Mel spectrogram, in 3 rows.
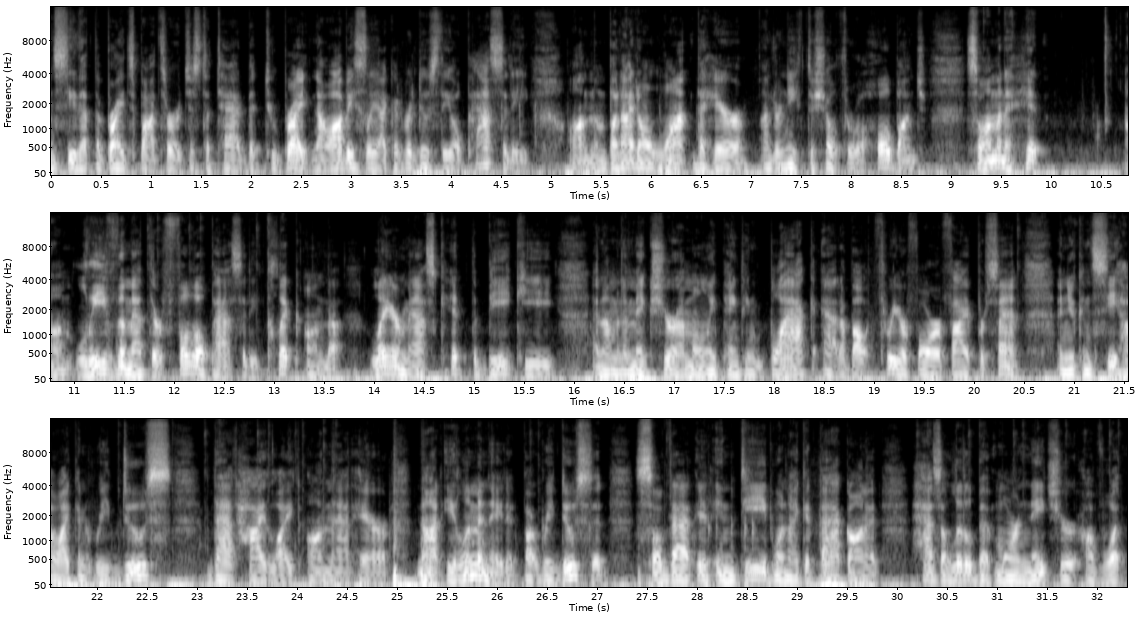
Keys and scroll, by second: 14.5 b.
